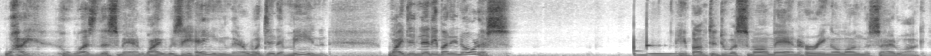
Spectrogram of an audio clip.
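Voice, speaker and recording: A man with a husky voice reading a story aloud, voicing the dialogue by lifting his pitch. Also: sing-song, moderate pace. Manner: acts dialogue with rising pitch. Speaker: narrator. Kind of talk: audiobook reading.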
